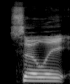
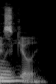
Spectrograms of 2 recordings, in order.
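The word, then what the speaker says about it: Scilly: However, the gap between silly skill see I I keep want to say skiilly. It's just silly. It's silly. No, it the lady really did pronounce it silly like like lol.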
